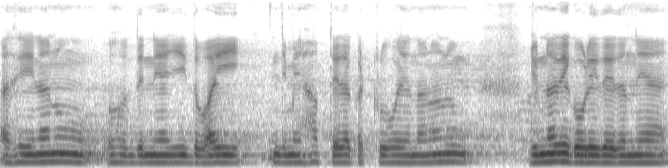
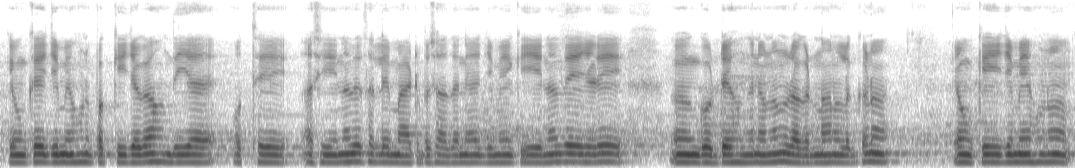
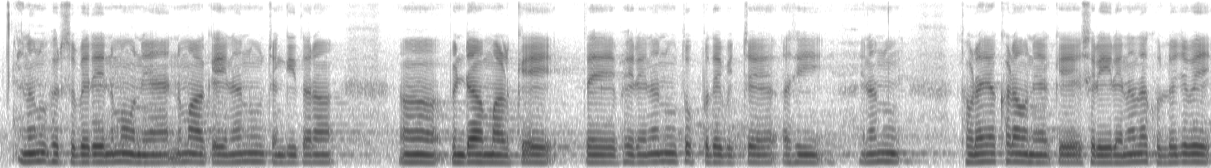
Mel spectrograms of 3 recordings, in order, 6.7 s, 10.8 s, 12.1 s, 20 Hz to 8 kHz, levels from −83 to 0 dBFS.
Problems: constant background noise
